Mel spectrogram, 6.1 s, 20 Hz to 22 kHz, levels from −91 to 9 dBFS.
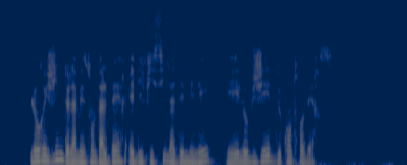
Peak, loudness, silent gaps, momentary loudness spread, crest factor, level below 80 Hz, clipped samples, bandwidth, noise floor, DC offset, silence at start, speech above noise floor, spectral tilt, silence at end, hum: -32 dBFS; -52 LUFS; none; 10 LU; 20 dB; -78 dBFS; under 0.1%; 16 kHz; -82 dBFS; under 0.1%; 0.45 s; 31 dB; -7 dB/octave; 0.2 s; none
